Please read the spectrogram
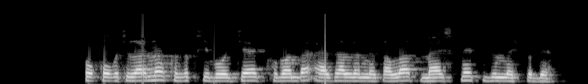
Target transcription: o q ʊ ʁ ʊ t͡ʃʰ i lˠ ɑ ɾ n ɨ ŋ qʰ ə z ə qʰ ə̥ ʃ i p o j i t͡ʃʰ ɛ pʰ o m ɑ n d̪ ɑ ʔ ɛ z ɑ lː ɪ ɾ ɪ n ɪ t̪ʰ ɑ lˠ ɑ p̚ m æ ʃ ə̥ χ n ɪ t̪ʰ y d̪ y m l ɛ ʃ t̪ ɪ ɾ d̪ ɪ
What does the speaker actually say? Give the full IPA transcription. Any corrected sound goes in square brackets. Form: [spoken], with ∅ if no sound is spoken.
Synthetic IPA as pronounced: o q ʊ ʁ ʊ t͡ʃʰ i lˠ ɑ ɾ n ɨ ŋ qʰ ə z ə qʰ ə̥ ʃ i [b] o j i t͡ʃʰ ɛ [kʰ] o m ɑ n d̪ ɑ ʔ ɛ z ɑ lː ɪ ɾ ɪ n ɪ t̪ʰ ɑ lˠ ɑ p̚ m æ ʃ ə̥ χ n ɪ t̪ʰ y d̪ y m l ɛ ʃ t̪ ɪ ɾ d̪ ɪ

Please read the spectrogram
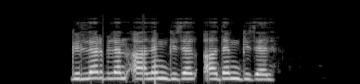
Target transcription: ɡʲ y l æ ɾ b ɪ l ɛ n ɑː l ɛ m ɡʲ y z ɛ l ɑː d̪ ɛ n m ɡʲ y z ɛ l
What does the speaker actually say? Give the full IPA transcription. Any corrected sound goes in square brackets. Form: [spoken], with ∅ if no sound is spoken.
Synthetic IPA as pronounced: ɡʲ y [lː] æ ɾ b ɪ l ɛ n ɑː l ɛ m ɡʲ y z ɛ l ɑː d̪ ɛ [∅] m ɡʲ y z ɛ l

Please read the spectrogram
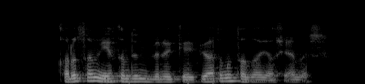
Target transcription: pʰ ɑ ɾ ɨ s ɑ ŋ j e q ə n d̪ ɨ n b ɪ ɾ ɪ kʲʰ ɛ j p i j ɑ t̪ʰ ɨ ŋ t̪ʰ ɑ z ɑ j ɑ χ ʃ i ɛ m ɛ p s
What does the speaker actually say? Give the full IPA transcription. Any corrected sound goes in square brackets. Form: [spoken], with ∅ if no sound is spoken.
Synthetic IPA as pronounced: [qʰ] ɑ ɾ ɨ s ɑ [m] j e q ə n d̪ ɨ n b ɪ ɾ ɪ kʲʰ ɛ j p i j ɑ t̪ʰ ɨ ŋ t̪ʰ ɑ z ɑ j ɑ χ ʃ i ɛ m ɛ [∅] s

